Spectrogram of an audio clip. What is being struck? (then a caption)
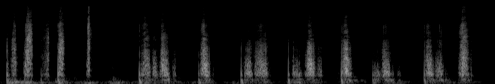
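Hard plastic phone case. A fingertip and nail scratch the grainy, textured hard plastic back of an empty black Otterbox phone case. A quick series of short, dry scratching strokes comes in separate bursts, each a bright rasp with little low end. The scratching is close and quiet, with brief gaps of silence between strokes.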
